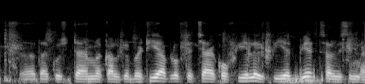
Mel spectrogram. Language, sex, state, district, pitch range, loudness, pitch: Maithili, male, Bihar, Araria, 125-140 Hz, -15 LUFS, 130 Hz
